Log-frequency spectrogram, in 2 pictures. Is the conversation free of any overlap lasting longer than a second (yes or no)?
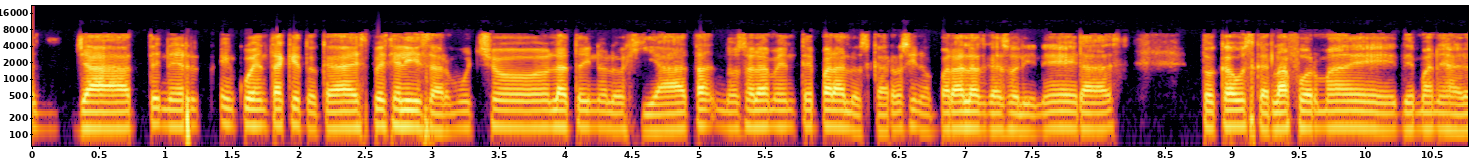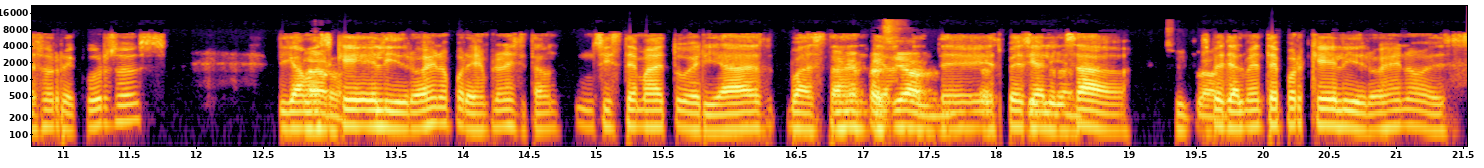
no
